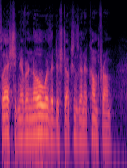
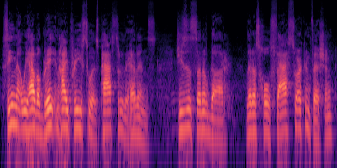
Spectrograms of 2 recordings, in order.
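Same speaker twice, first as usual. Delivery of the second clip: scripture reading; 5 semitones higher than usual. Acted.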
